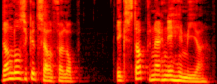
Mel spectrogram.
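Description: A proud young woman scribe from an audiobook, bitter and defiant, her voice lifted noticeably higher and a touch louder than the reader's own, as a male narrator puts her on. She sounds stubborn and hurt. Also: big pitch swings, moderate pace. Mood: indignant.

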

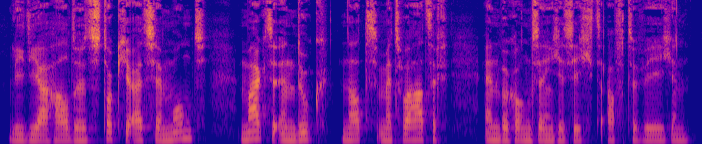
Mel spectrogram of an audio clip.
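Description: A man narrating a story in a measured, even style. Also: fairly high pitch. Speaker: audiobook narrator. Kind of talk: scripted narration.

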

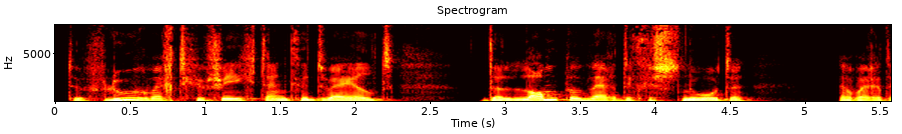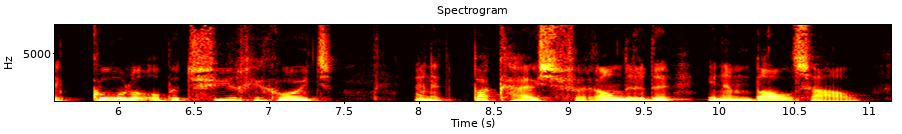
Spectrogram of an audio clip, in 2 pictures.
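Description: A man reading a classic story aloud as narrator, in a slow and deliberate way. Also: mid-range voice, darkish tone. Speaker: audiobook narrator.

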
